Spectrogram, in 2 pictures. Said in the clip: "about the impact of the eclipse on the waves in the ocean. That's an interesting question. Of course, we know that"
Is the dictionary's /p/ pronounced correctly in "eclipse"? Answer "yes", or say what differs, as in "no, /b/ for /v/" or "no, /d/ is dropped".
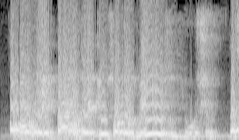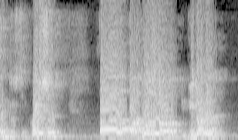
no, /p/ is dropped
